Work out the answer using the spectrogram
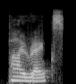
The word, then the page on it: Pyrex: Indian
